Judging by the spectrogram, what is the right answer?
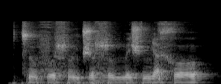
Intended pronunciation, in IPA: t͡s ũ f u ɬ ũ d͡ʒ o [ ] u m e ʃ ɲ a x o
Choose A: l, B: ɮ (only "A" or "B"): B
